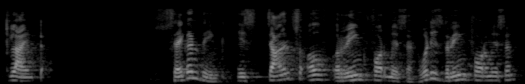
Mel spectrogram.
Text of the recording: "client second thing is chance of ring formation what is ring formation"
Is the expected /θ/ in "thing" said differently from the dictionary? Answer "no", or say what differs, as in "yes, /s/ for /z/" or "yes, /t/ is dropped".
yes, /t/ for /θ/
